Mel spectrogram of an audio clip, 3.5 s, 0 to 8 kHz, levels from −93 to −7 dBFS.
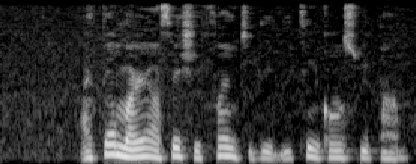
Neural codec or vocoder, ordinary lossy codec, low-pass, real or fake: codec, 16 kHz, 8 kbps, FreqCodec, larger model; none; 7.2 kHz; fake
